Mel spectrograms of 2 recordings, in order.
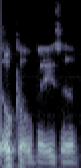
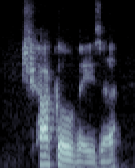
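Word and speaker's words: Xocoveza: I said it wrong every time. I used to call it the Zoco Vesa, but it's a silent X. Choco Vesa,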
